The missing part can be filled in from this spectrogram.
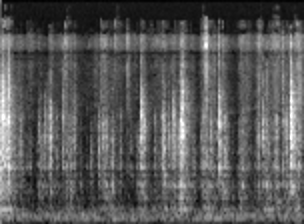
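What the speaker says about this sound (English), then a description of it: "let's go ahead and get one more shuffle." Tarot cards are riffled and shuffled quietly at close range, giving a soft, rapid patter of papery flicks for a few seconds.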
